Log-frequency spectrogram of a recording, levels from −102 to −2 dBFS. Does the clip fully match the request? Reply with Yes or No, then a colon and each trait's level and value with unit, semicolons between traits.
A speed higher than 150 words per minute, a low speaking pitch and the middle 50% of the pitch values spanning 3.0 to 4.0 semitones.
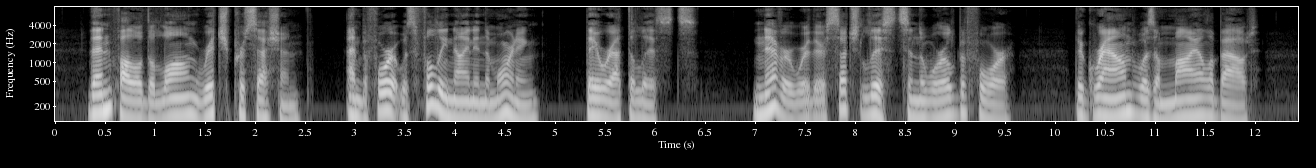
Yes: average, 175 wpm; low, 125 Hz; average, 3.5 semitones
